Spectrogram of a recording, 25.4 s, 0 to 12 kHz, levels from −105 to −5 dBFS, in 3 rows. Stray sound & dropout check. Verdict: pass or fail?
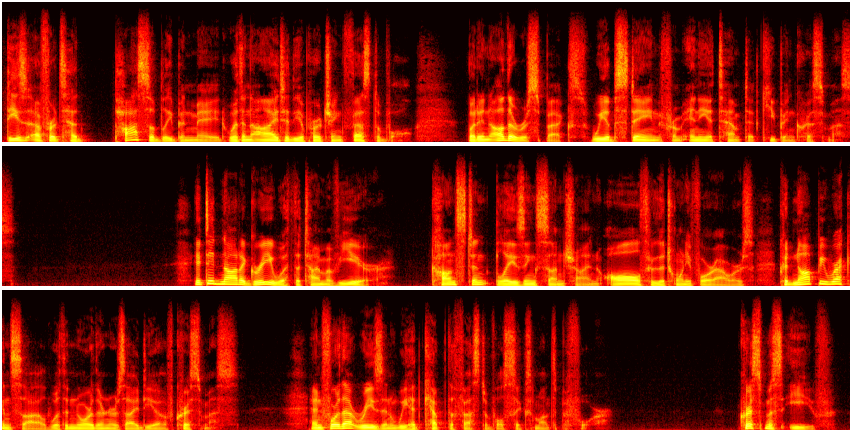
pass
